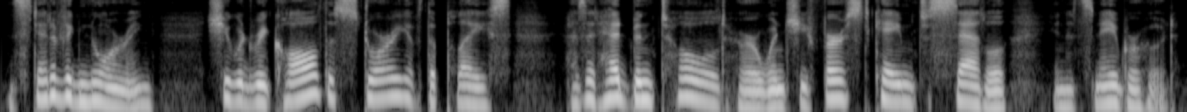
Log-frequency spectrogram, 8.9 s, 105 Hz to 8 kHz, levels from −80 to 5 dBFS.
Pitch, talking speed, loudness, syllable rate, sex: 155 Hz, 175 wpm, -20 LUFS, 4.6 syllables/s, female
